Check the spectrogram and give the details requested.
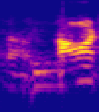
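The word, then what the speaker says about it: knot: इसको हम पढ़ क्या रहे हैं? नॉट पढ़ रहे हैं। तो इसमें के तो आ ही नहीं रहा।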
